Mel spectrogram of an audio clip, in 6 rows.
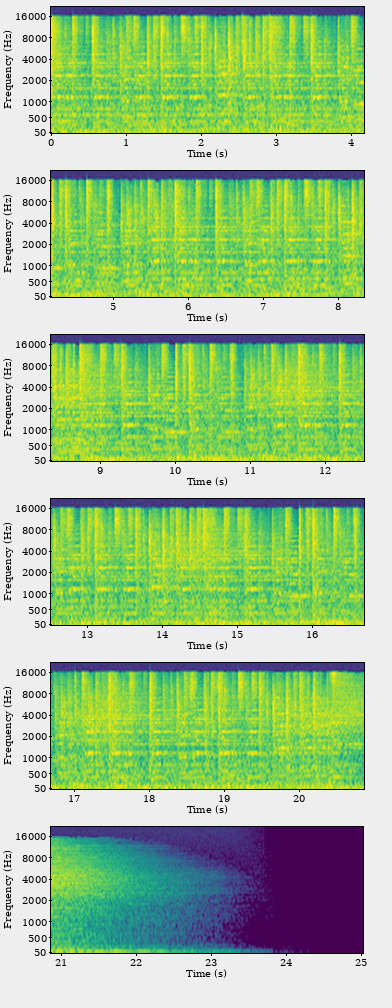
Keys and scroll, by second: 0.0-0.3 typing, 0.5 shift+Return.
